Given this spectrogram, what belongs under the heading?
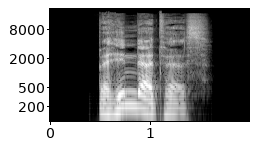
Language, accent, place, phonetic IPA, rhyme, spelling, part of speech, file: German, Germany, Berlin, [bəˈhɪndɐtəs], -ɪndɐtəs, behindertes, adjective, De-behindertes.ogg
- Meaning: strong/mixed nominative/accusative neuter singular of behindert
